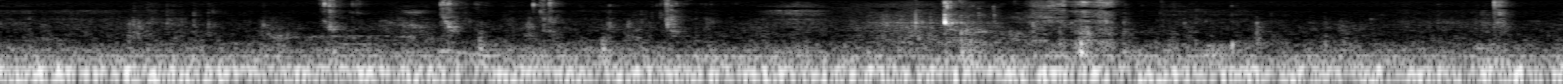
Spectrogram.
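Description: Close-miked chewing and wet mouth clicks of a person eating rice and tomato stew by hand, with one sharper click about two-thirds of the way through.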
